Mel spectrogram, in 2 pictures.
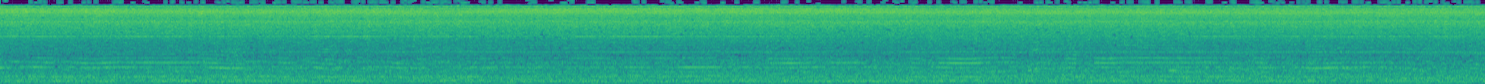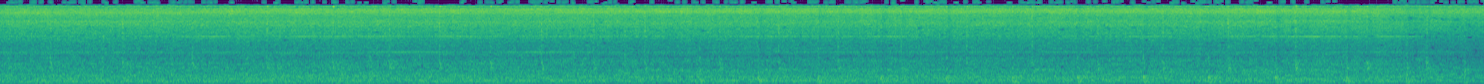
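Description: CNC oscillating-knife leather cutting machine running as it cuts shoe-upper pieces: a steady, dense mechanical noise. Faint whining tones shift in pitch as the cutting head moves.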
